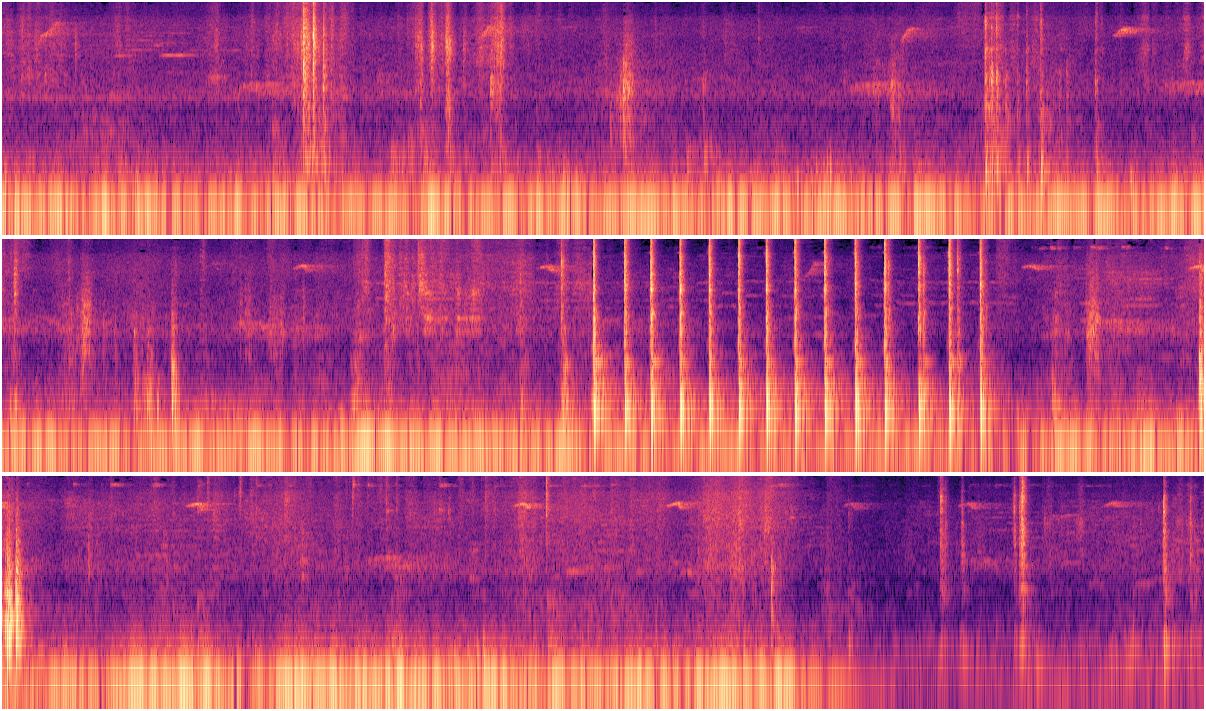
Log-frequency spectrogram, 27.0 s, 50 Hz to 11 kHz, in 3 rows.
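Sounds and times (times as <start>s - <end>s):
tools knocking on metal: 13.3s - 16.6s.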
